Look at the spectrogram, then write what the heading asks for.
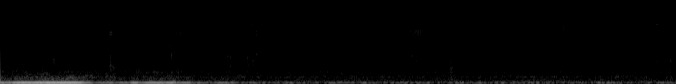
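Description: Close-miked chewing and small wet mouth clicks of someone eating crispy fried chicken with rice and noodles by hand. A dull low thud comes in the first second.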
